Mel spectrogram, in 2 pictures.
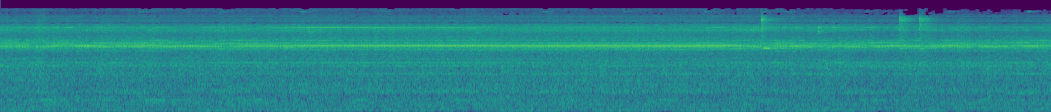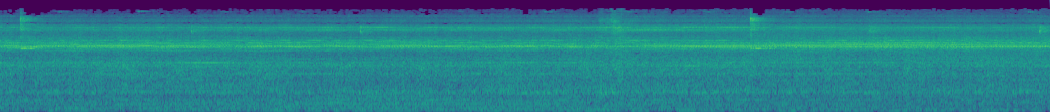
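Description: Biodegradable-bag blown-film extrusion machine running: a steady mechanical drone from its electric motor and extruder drive, with a steady high whine over it.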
